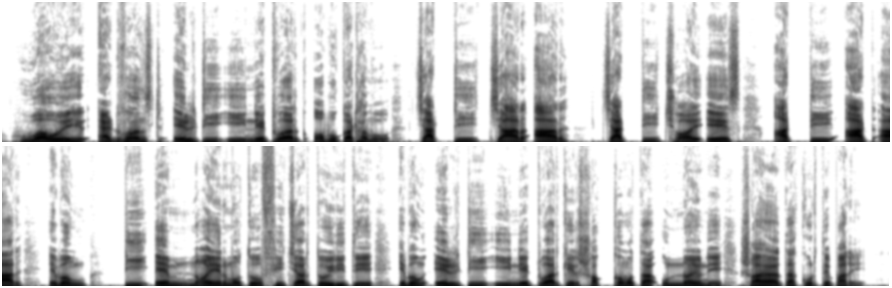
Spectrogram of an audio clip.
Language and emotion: Bengali, neutral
